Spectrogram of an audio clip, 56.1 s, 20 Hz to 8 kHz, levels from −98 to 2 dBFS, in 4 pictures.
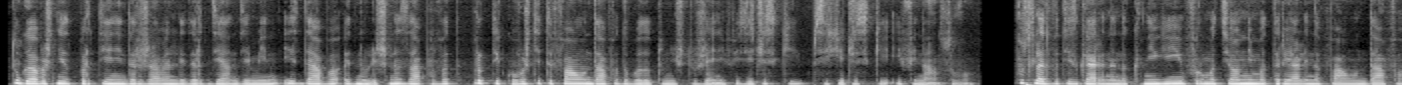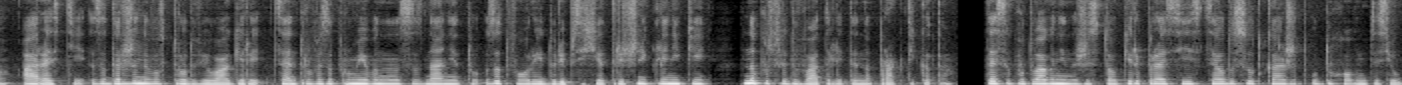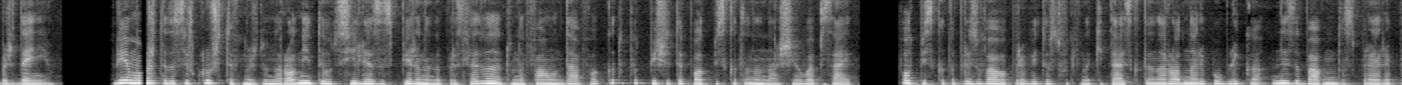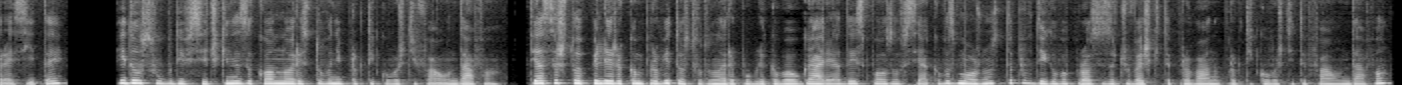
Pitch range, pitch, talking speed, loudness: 170-200 Hz, 185 Hz, 130 wpm, -18 LUFS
